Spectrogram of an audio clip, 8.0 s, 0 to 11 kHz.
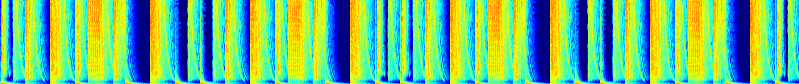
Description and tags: Aerobic Loop -03
A four bar four on the floor electronic drumloop at 120 BPM created with the Aerobic ensemble within Reaktor 5 from Native Instruments. Very danceable, very electro. Another variation of 'aerobic loop -01'. Normalised and mastered using several plugins within Cubase SX.
120bpm, drumloop, electronic, loop, rhythmic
